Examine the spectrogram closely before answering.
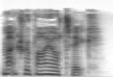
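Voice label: "macrobiotic", British English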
